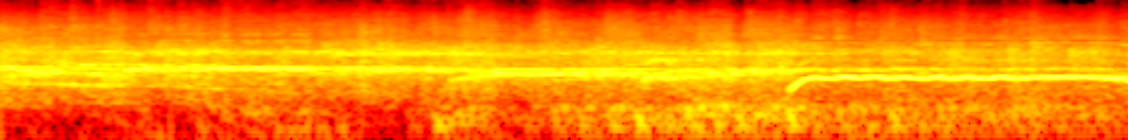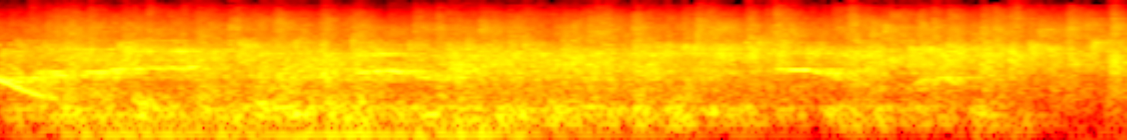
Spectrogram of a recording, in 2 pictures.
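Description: An audience breaks into loud, sustained applause, dense clapping filling the whole stretch, with a few high whistles and cheers rising above it partway through.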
